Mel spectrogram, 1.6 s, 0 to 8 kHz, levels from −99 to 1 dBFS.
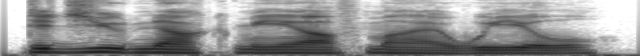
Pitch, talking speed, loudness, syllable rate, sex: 115 Hz, 265 wpm, -17 LUFS, 4.7 syllables/s, male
